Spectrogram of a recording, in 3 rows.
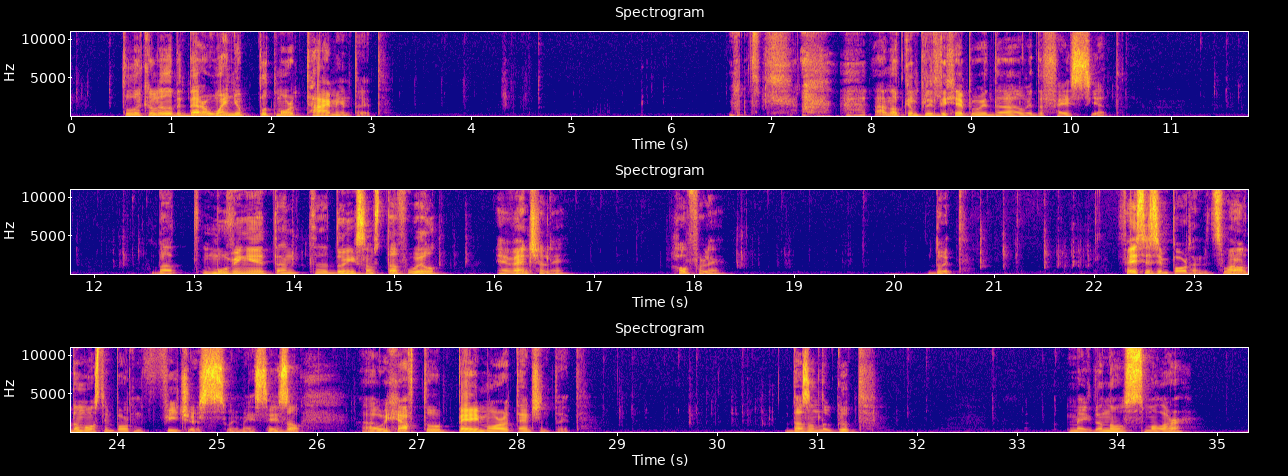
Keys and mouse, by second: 1.9 alt+q, 6.5 alt+q, 7.3-13.5 right drag, 15.0 x, 17.9-26.5 alt+right drag, 20.9 g, 21.3-22.9 drag, 21.3 [, 21.5 [, 29.8-35.3 ctrl+alt+drag.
